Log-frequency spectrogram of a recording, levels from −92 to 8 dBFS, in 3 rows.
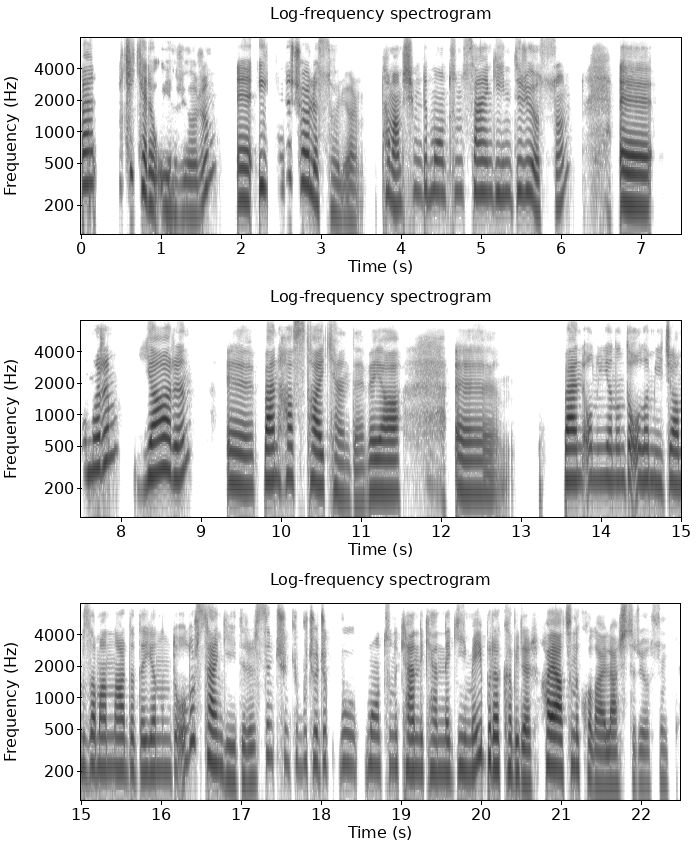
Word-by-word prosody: Ben 320 +1 +4 0.3
2 410 - -3
kere 280 - +2
uyarıyorum, 170 - -5 0.3
eee, 225 -1 +2
ilkinde 290 +2 -4
şöyle 310 -8 +2
söylüyorum, 165 -6 -9 0.2
tamam 210 -5 -2
şimdi 275 +3 -5
montunu 265 0 -6
sen 265 0 -1
giydiriyorsun, 255 - -5 0.6
eee, 195 -2 +6 0.4
umarım 305 +7 +2 0.3
yarın, 270 - +5 0.5
eee, 210 -2 0
ben 240 +1 +8
hastayken 215 -8 0
de 155 0 -9
veya, 185 0 +3 0.7
eee, 180 - -2 0.9
ben 240 0 +8
onun 245 0 -5
yanında 240 0 -3
olamayacağım 230 -2 -1
zamanlarda 210 -1 -1
da 195 - -2
yanında 205 +1 -4
olur, 390 - -3
sen 240 - +2
giydirirsin. 170 - -7
Çünkü 250 -4 -12
bu 240 - -11
çocuk, 240 -1 -6
bu 225 -1 -9
montunu 220 0 -6
kendi 205 0 -1
kendine 195 -1 -5
giymeyi 210 - -3
bırakabilir, 195 -8 +1
hayatını 215 -1 +8
kolaylaştırıyorsun. 150 -1 -5
220 Hz, 115 wpm, -24 LUFS, 195-250 Hz, 0.9 s, ben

